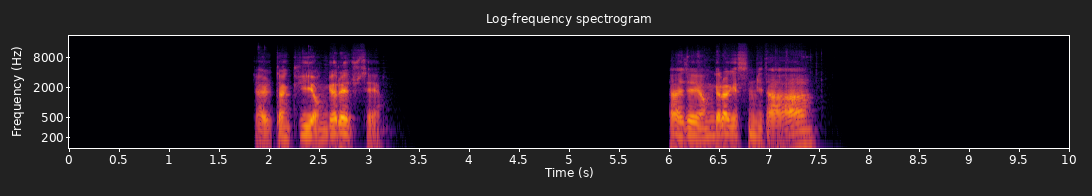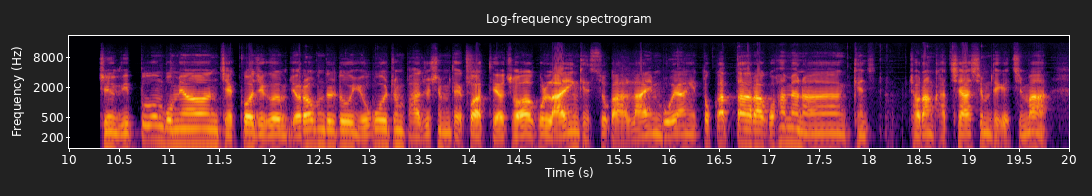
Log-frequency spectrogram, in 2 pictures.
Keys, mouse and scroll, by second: 2.4-3.5 middle drag, 6.2 click, 7.1 w, 8.1-10.6 middle drag, 10.6 click, 10.8 middle click, 12.4 middle click, 16.7-17.8 middle drag, 18.6 shift+middle click, 19.1-20.0 middle drag.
